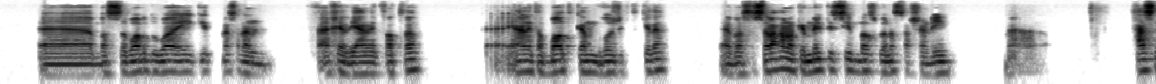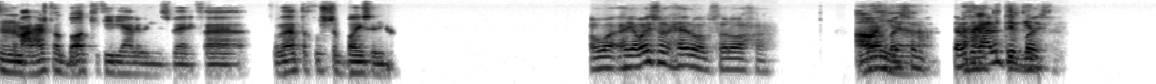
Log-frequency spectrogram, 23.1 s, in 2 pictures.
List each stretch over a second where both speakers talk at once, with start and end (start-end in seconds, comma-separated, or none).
20.2-22.1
